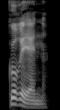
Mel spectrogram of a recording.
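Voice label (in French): "coreenne", French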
